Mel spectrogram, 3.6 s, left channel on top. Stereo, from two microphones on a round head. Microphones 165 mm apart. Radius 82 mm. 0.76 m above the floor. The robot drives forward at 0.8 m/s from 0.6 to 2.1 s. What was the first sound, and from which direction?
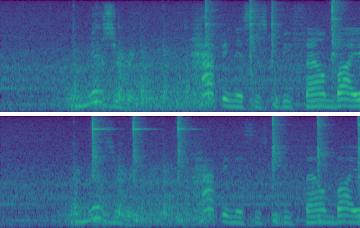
A man speaking, 65° left (ahead or behind).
